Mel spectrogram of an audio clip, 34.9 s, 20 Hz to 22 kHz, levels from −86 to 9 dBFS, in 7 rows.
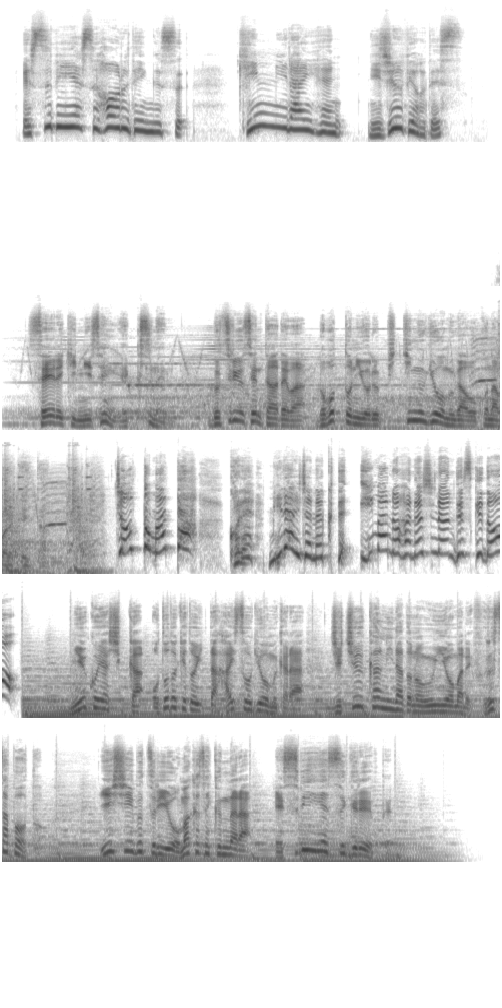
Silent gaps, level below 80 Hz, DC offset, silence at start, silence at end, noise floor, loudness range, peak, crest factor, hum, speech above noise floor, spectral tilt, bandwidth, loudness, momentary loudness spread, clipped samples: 4.86-9.86 s; -40 dBFS; under 0.1%; 0.2 s; 5.6 s; -58 dBFS; 8 LU; -4 dBFS; 22 dB; none; 33 dB; -3.5 dB/octave; 17.5 kHz; -24 LUFS; 11 LU; under 0.1%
